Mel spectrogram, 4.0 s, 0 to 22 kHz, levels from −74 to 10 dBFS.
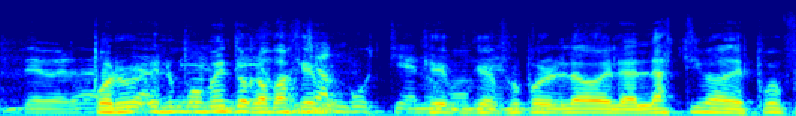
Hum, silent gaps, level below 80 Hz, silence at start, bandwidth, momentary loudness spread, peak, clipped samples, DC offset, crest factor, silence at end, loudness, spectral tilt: none; none; -50 dBFS; 0 s; 11 kHz; 8 LU; -8 dBFS; under 0.1%; under 0.1%; 14 dB; 0 s; -22 LUFS; -8 dB/octave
